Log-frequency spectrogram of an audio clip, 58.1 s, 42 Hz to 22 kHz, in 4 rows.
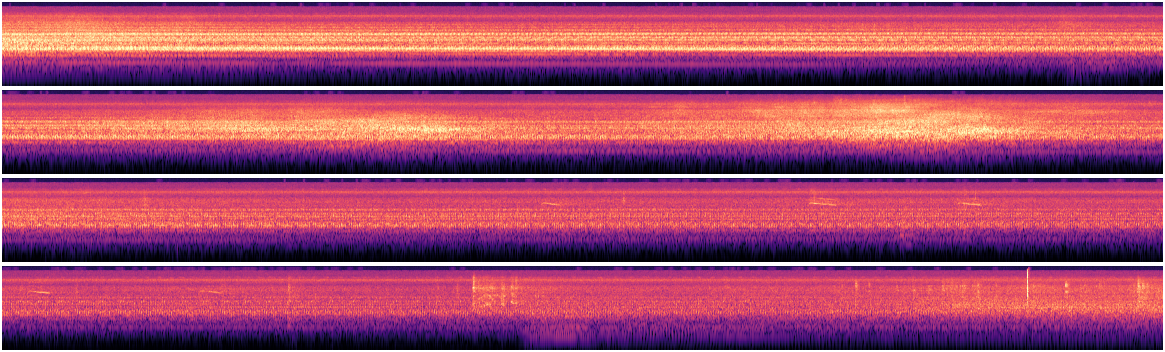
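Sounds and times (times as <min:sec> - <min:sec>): dual-tone tornado siren: 0:00.0 - 0:33.8, 0:49.4 - 0:58.0.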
